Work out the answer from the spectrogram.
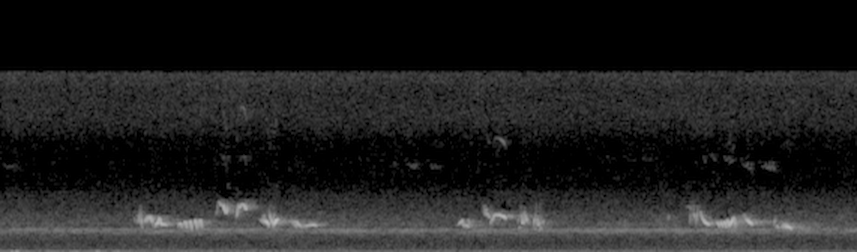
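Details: Townsend's solitaire (Myadestes townsendi), perched high atop a dead tree in winter, sings three quick bursts of high tumbling warbled notes over faint hiss, defending its winter territory of juniper berries; nearby bluebirds perhaps prompted the singing.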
